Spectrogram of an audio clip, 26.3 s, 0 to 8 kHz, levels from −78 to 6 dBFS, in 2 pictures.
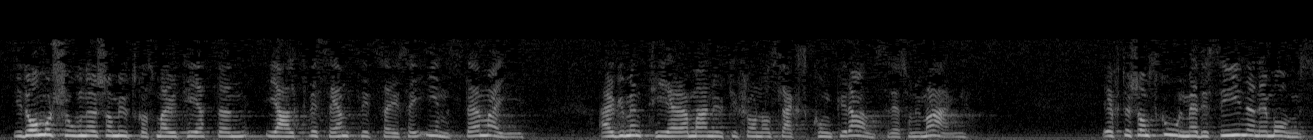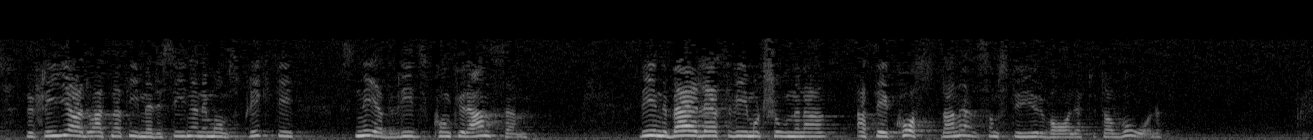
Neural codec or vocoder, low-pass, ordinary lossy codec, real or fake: none; 7.2 kHz; MP3, 24 kbps; real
